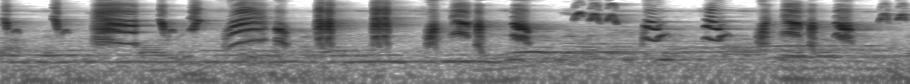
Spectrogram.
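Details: Long-tailed shrike in energetic lure song meant to make other shrikes answer: rapid string of harsh, buzzy notes and squawks mixed with sharp rising and falling whistles, bursts about every half second, with a faint steady hum underneath.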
